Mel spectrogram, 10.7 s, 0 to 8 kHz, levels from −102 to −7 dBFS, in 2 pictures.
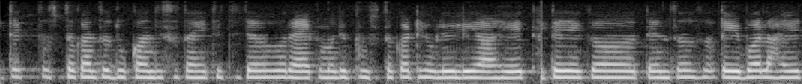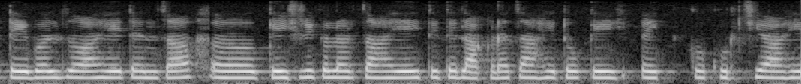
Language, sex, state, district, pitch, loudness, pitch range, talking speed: Marathi, female, Maharashtra, Sindhudurg, 235 Hz, -26 LUFS, 230-240 Hz, 195 wpm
